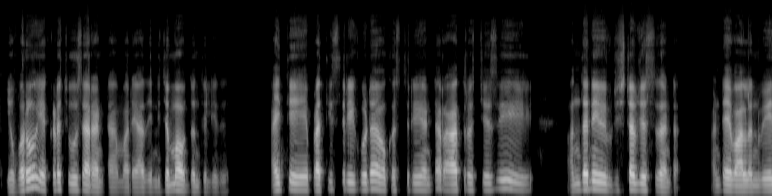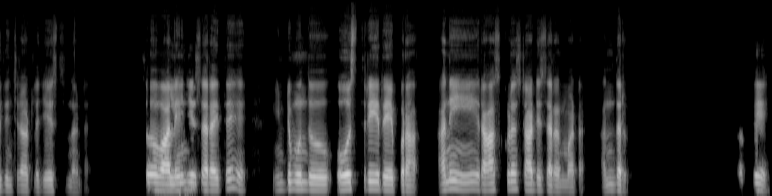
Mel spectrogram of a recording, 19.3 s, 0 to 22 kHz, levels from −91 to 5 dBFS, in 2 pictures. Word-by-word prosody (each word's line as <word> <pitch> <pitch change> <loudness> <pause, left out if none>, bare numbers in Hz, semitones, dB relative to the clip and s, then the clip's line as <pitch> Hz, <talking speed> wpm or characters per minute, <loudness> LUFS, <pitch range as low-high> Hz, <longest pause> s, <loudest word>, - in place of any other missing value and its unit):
ఎవరో 135 - +2 0.2
ఎక్కడొ 155 - -3
చూసారంట. 115 -5 -1 0.2
మరి 105 - -9
అది 110 +2 -9
నిజమా 125 +4 -1
అబద్దమో 115 -4 -3
తెలీదు. 105 0 -22 0.6
అయితే 145 +2 -1 0.2
ప్రతి 135 +4 +1
స్త్రీ 155 -1 -6
కూడా, 160 +2 +2
ఒక 130 - -12
స్త్రీ 140 +1 -13
అంట 130 - -14 0.2
రాత్రి 135 +2 +2
ఒచ్చేసి 145 +5 -8 0.8
అందరిని 155 +4 +3 0.2
డిస్టర్బ్ 140 +2 +2
చేస్తదంట. 115 -5 -3 0.5
అంటే 125 +2 -4
వాళ్ళని 115 0 +2
వేధించిటం 125 0 -4
అట్ల - - -14
జేస్తుందంట. 120 0 -9 0.8
సో 155 - +2 0.2
వాళ్ళేం 135 +2 +7
జేశారైతే 140 +5 +2 0.6
ఇంటి 150 +1 -4
ముందు, 150 -3 +3 0.3
'ఓ - - +8
స్త్రీ 160 +1 +1 0.2
రేపు 130 -1 +2
రా!' 115 - -1 0.4
అని 165 +2 +3 0.4
రాసుకోవడం 150 +3 +2
స్టార్ట్ 140 -1 +3
చేసారన్నమాట 110 -3 -3 0.4
అందరూ. 130 +1 -1 1.5
ఓకే. - - -2
135 Hz, 125 wpm, -25 LUFS, 120-150 Hz, 1.5 s, ఓ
